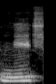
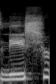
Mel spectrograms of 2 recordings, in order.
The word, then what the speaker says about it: niche: I feel like niche is a hard word to say. I'm Canadian, so it's niche for me, but I know it's niche. And niche rhymes with rich.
